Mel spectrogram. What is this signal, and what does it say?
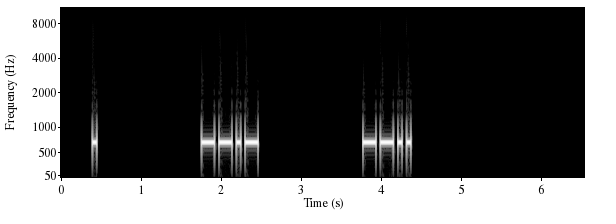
Morse code, heard as a keyed tone, about 22 wpm, 700 Hz. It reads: E Q Z
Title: USA Call Signs - 6 Characters - 8x Character Spacing - 22wpm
